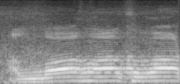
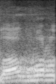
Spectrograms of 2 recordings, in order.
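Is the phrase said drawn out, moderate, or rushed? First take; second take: drawn out; rushed. First: The vowels are stretched out very long. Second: It is said very fast and hurried. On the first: "buat takbir dua empat kali aja sampai setengah menit" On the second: "Giliran komat cepet-cepet banget"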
